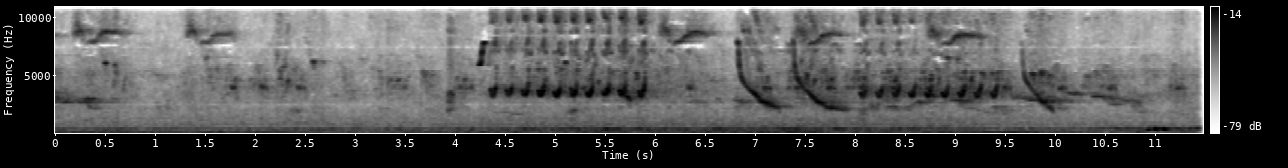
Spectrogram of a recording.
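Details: Spotless starling at Fortanete, Spain, in June 2017, giving a varied run of loud down-slurred whistles, buzzy rattles and high chatter over a steady low hum.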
